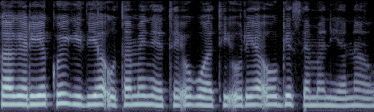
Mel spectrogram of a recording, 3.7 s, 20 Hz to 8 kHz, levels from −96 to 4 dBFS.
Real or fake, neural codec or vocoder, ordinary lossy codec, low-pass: real; none; none; none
